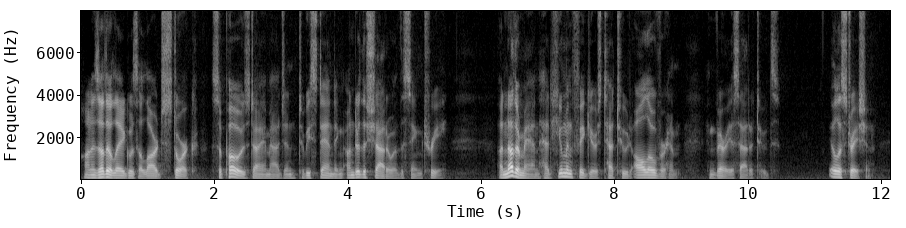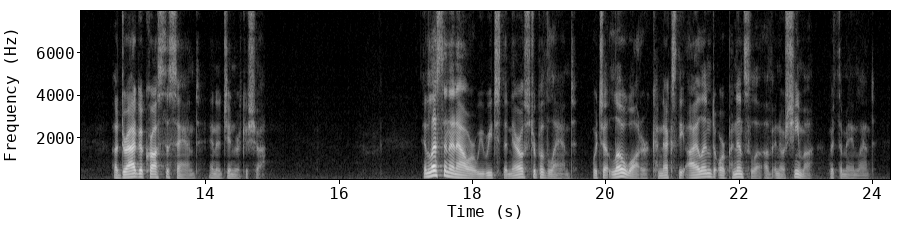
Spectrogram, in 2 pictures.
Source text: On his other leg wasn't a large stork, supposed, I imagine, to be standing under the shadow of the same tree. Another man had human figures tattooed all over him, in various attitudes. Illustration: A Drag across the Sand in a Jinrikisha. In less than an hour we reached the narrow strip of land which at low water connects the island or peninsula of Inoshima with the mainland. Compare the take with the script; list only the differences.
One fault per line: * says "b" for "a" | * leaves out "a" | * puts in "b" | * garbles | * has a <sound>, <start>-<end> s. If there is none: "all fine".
* says "was" for "wasn't"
